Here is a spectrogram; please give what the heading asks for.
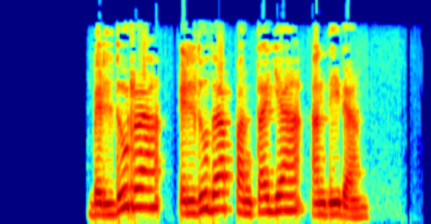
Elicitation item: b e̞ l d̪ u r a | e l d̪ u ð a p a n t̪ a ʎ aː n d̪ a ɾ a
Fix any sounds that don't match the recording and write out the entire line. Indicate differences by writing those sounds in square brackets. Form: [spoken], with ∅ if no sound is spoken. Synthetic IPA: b e̞ l d̪ u r a | e l d̪ u ð a p a n t̪ a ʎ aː n d̪ [i] ɾ a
